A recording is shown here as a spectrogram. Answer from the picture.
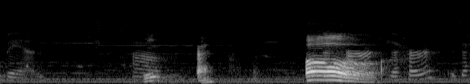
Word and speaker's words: Hu: The Her? Is that how you pronounce it? Who? It's not the Who. Like that's The all I Who? know. It's spelled HU, but it's like the Her.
